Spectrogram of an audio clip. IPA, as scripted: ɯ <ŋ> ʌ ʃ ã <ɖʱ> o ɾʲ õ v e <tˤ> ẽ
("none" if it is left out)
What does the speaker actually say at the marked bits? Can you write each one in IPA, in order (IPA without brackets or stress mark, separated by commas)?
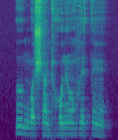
ŋ, ɖʱ, t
